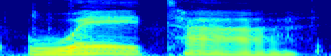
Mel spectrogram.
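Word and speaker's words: wētā: Yes, so it's weta. It's a long E and a long A. So they have macrons on both the E and the A.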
